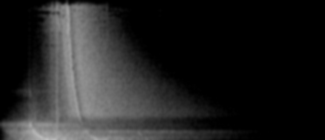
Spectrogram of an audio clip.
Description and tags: A high pitched and high speed sound of something going through a time warp or portal or something.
